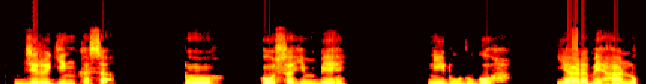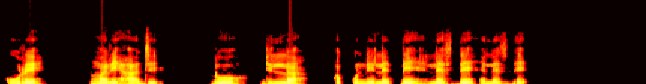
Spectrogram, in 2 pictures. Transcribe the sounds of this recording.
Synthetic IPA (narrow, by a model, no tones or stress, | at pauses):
d͡ʒiɾɡiŋkasa̰ | ɗɔ | hɔsaɦimɓɛ | niːɗuːɗuɡɔh | jaːɾaɓɛɦanokːuɾɛ | maɾiɦaːd͡ʒɛ | ɗɔ | dilːa | hakːundɛlɛɗːɛlɛsɗɛlɛsɗɛ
